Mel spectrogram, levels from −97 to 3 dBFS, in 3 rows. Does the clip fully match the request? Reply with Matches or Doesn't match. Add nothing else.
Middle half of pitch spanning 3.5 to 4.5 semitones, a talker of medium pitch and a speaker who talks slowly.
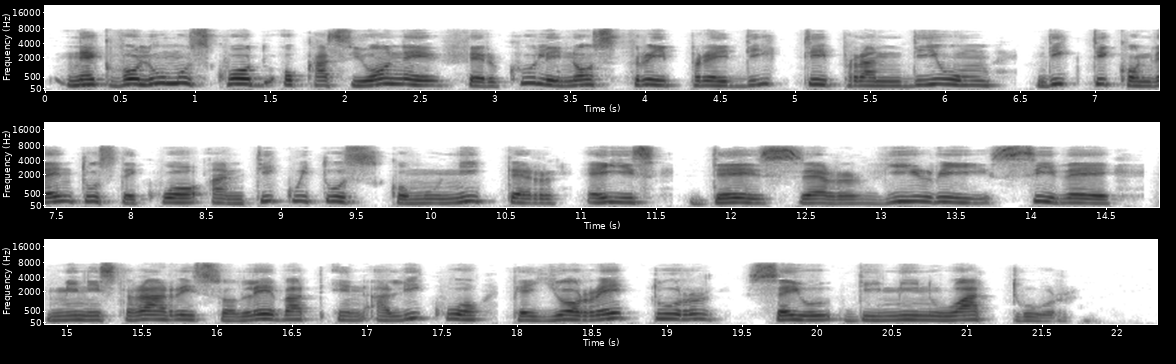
Matches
